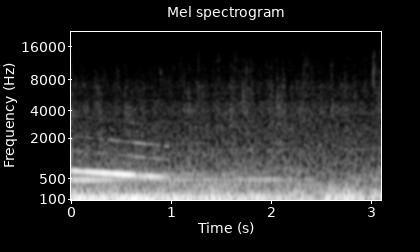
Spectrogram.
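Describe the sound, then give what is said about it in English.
Steady storm rain patters throughout while a faint, distant emergency vehicle siren wail slides downward in pitch during the first second, then fades beneath the rainfall. “Just as he was hauling himself up from the thick brown mud, he heard a siren in the distance.”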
